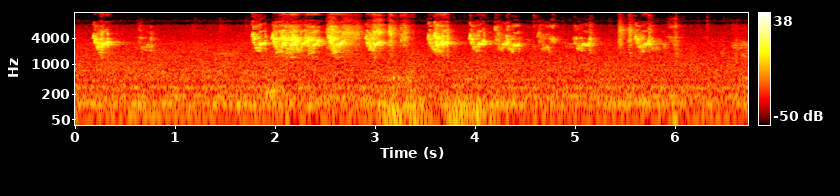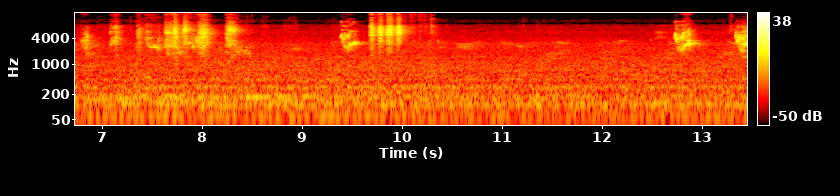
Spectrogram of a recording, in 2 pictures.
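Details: Several pet budgerigars kept in a cage give bursts of high, scratchy chirps and squawks in irregular clusters, with short quiet gaps between the busier spells.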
